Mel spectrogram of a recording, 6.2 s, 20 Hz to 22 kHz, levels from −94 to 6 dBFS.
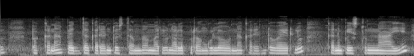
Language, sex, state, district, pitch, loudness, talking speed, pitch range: Telugu, female, Telangana, Mahabubabad, 165 Hz, -16 LUFS, 115 wpm, 160-170 Hz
